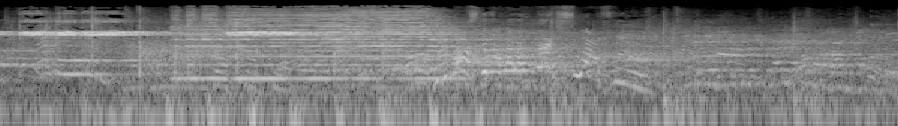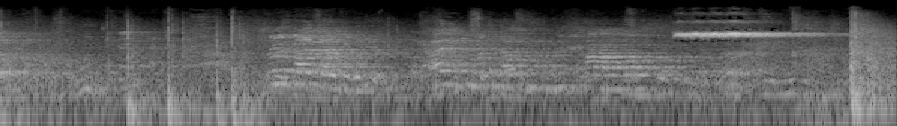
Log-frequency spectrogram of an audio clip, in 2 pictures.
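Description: A referee's whistle blows sharply in a large echoing hall.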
